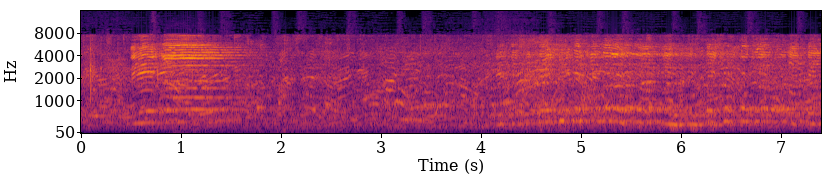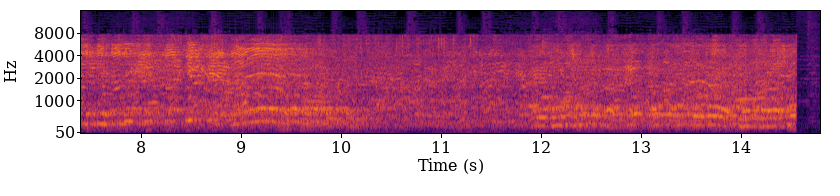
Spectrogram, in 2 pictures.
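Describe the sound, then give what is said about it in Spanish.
A dense, steady murmur of many voices chattering at once from a large crowd gathered outdoors at a school event, with occasional louder shouts rising out of the din. “¿Cuál es el ambiente ahí fuera? Incluso lo oímos desde el estudio.”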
